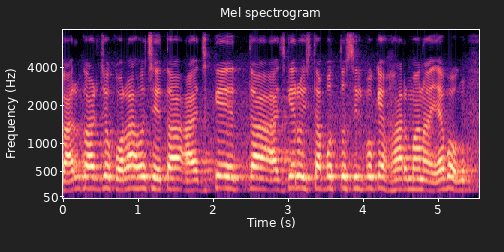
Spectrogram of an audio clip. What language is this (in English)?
Bangla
